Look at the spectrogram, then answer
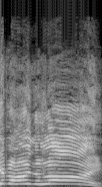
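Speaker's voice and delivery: very high, very loud, shrill scream. Retelling how a store worker screamed about the cart line: imitating a man screaming. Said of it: "this old man with the blue vest screams at me".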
